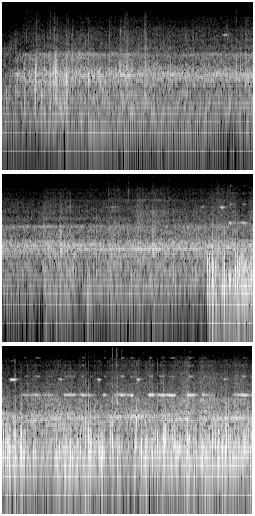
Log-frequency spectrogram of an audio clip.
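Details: Brake pad squealing because sand or stone wore a circular groove into the disc, leaving a ridge on the pad: thin steady high squeal over rolling road noise; sanding the ridge stops it, but the disc needs machining.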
